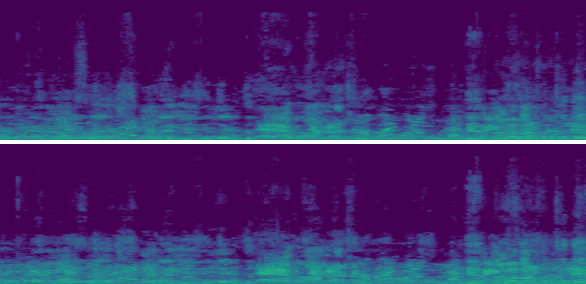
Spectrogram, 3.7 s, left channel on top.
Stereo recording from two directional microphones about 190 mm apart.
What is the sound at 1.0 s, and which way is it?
Speech, 65° left (ahead or behind).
